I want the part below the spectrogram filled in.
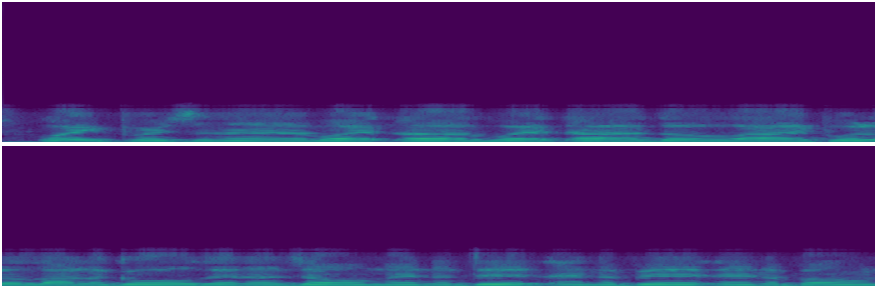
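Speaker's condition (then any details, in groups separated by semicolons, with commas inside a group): Brain injury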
